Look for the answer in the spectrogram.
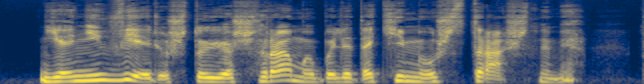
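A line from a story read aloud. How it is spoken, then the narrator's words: Grumbled. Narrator (Russian): пробурчала Эшли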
